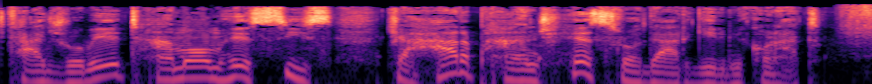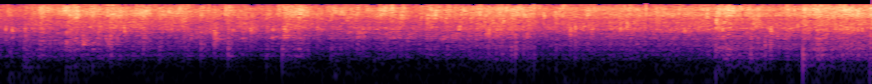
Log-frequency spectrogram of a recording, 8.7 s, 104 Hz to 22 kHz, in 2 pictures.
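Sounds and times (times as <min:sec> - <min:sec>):
speech: 0:00.1 - 0:04.5
food frying in a hot pan: 0:04.2 - 0:08.7.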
